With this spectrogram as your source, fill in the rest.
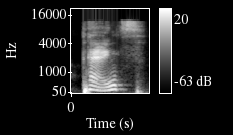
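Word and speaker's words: thanks: এই দুইটা যখন আমরা উচ্চারণ করব তখন আমাদের দুইটা দাঁত রয়েছে, রাইট, উপরের সারি এবং নিচের সারি। দুইটা দাঁতের এরকম মাঝখানে আমাদের জিহ্বাটা যাবে।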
